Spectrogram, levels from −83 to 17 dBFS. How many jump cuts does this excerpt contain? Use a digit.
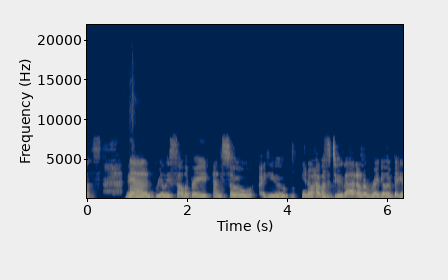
0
